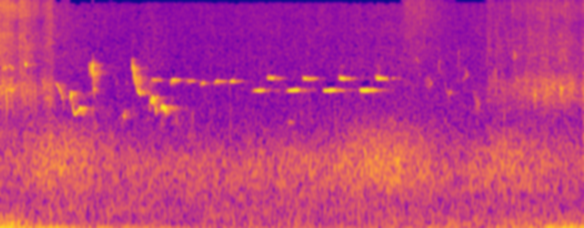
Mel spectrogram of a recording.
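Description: Small birds calling: a few quick chirps and whistles, then a run of short repeated high notes in the middle, over a steady outdoor hiss.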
